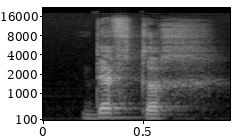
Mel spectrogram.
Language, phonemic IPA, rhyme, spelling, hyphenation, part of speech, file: Dutch, /ˈdɛf.təx/, -ɛftəx, deftig, def‧tig, adjective, Nl-deftig.ogg
- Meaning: 1. proper, decent 2. stylish, distinguished, genteel (showing high social class) 3. pompous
